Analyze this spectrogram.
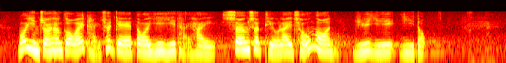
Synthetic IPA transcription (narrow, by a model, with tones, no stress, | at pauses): ŋɔː˨˧jiː˨nt͡sɔː˨jɦœː˧ŋkɔː˧k̚wɐ˨˥jt̪ʰɐ˨˩jt͡ʃʰɵ˥t̚kɛː˧t̪ɔː˨jjiː˨˧jiː˨˧t̪ʰɐ˨˩jɦɐ˨jsœː˨˧ŋsɵ˨t̚t̪ʰiː˨˩wlɐ˨jt͡sʰo˨˥wŋɔː˧njyː˨˧jiː˨˧jiː˨˧t̪ʊ˨k̚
